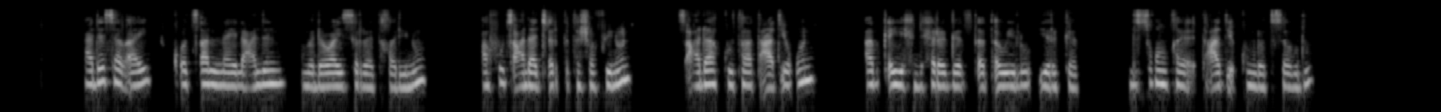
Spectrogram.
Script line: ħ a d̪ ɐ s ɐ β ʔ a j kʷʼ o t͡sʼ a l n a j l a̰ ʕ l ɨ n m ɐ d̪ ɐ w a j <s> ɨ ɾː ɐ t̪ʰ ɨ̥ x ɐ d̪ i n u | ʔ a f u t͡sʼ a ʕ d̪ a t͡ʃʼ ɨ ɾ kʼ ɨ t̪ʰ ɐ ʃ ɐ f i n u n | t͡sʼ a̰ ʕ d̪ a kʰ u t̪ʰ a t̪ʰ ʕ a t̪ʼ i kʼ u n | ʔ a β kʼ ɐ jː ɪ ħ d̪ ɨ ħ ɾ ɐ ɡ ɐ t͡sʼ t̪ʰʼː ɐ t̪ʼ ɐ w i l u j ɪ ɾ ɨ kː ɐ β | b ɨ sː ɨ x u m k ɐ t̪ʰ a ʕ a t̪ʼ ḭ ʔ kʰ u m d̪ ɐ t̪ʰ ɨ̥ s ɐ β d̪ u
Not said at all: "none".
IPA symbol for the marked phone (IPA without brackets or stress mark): s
